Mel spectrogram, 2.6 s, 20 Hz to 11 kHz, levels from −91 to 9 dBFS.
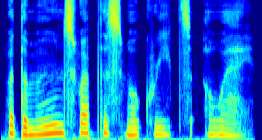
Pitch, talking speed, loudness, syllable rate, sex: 175 Hz, 185 wpm, -21 LUFS, 4.3 syllables/s, female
